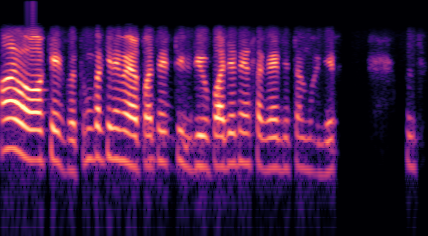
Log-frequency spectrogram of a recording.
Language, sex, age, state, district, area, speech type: Goan Konkani, male, 45-60, Goa, Ponda, rural, conversation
